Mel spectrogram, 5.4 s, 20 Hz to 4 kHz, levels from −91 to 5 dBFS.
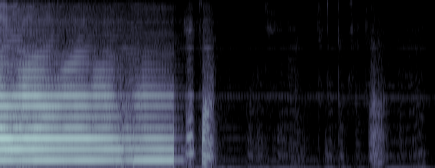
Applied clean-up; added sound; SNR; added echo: neural separator model SepFormer WHAMR!.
